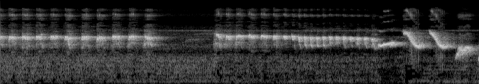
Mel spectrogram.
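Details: Singing-contest white-rumped shama pouring out rapid, high rattling trills, then a brief pause, more fast trilled phrases, and a finish of loud whistles sweeping sharply downward.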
